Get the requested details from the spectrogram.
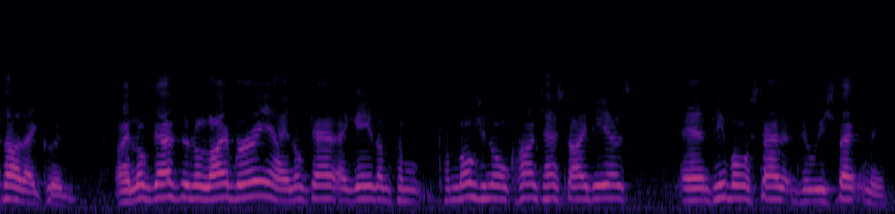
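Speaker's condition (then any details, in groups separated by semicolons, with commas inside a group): Mild cerebral palsy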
